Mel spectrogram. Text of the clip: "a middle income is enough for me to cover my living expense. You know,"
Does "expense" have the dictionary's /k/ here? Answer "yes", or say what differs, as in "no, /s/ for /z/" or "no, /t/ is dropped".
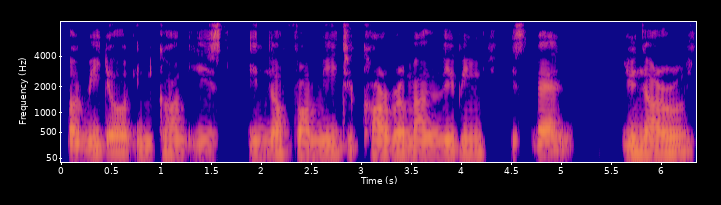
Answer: no, /k/ is dropped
